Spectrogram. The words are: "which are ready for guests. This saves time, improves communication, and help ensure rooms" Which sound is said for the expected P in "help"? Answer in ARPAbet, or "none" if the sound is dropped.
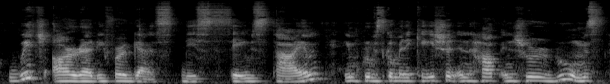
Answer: F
